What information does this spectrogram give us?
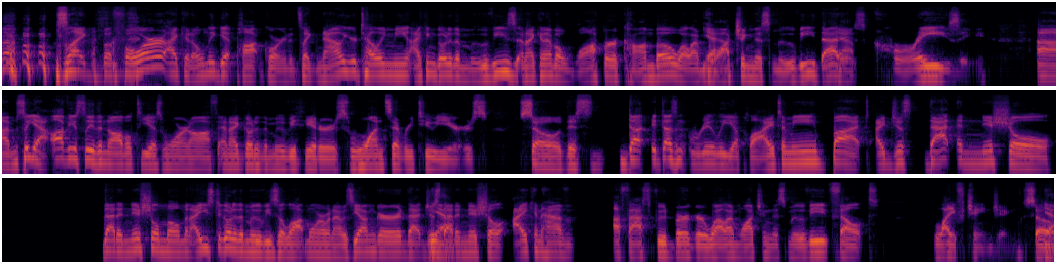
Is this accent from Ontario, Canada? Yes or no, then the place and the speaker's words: no; White Rock, British Columbia, Canada; I grew up in White Rock, BC.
